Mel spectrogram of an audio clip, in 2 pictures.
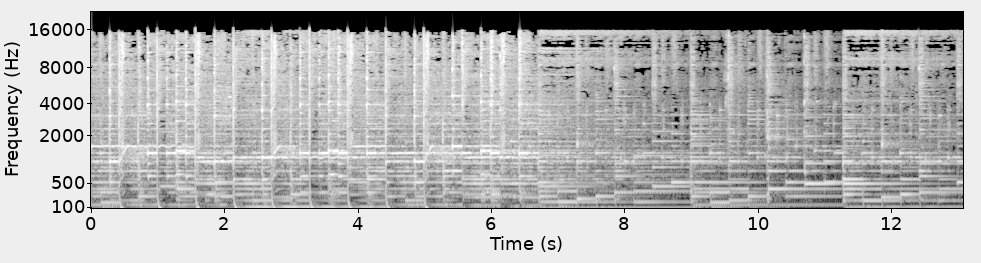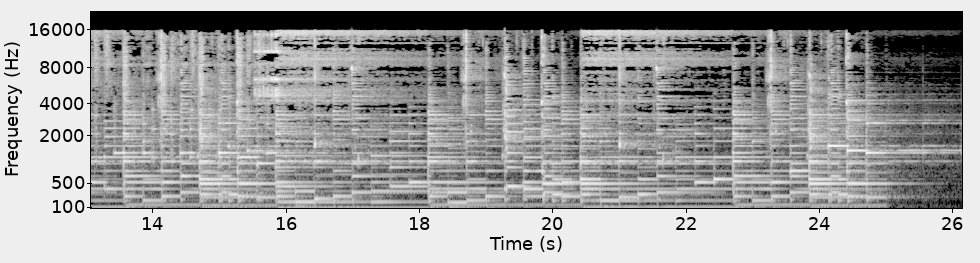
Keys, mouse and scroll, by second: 0.5 click, 2.3-3.2 middle drag, 3.2 click, 4.9-6.5 drag, 6.5 0, 8.6-9.7 drag, 13.6 click, 18.0 shift+d, 19.1 click, 21.5 click, 23.1 r.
